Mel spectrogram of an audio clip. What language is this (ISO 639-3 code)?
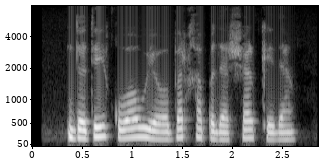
pus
